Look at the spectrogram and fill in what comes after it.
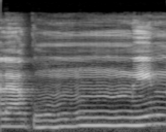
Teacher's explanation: میم ساکن کے بعد دوسری میم ہے تو یہاں پر ادغام شفوی ہوگا، یعنی غنہ کر کے پڑھیں گے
